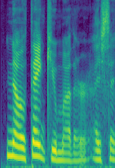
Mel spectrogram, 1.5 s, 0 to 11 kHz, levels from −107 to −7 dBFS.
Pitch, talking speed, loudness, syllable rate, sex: 185 Hz, 235 wpm, -16 LUFS, 5.0 syllables/s, female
